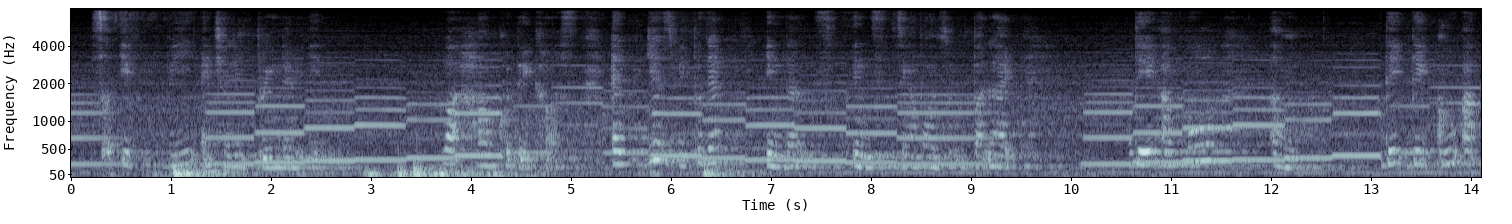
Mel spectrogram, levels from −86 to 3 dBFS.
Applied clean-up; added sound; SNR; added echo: none; Wind instrument, woodwind instrument; 4 dB; reverberation time 2.7 s.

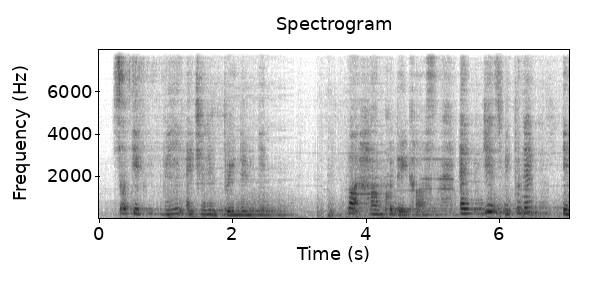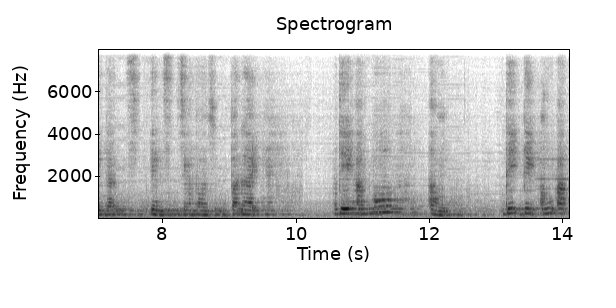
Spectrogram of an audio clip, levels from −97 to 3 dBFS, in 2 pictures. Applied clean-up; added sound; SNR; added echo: neural separator model SepFormer DNS4.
